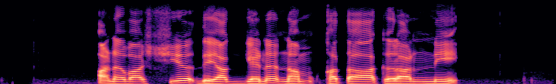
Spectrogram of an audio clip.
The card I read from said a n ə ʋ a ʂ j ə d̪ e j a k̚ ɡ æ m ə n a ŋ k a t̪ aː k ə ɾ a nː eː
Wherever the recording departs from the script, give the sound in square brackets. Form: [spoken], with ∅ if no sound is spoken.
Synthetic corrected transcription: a n ə ʋ a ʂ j ə d̪ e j a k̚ ɡ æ [n] ə n a [m] k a t̪ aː k ə ɾ a nː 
